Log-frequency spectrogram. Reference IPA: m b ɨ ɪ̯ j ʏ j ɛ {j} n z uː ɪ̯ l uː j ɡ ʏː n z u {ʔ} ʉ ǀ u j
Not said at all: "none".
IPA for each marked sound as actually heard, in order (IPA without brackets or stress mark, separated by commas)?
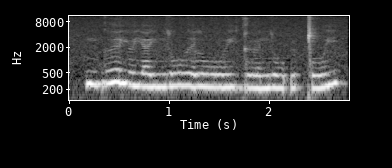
j, ʔ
